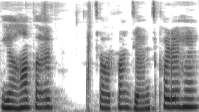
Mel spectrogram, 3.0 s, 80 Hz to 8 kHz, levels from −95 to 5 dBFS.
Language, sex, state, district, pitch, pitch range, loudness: Hindi, female, Madhya Pradesh, Dhar, 205 Hz, 190-215 Hz, -15 LUFS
